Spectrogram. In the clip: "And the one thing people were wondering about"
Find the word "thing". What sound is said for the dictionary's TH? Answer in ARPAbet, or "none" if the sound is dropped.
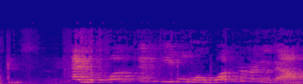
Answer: S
